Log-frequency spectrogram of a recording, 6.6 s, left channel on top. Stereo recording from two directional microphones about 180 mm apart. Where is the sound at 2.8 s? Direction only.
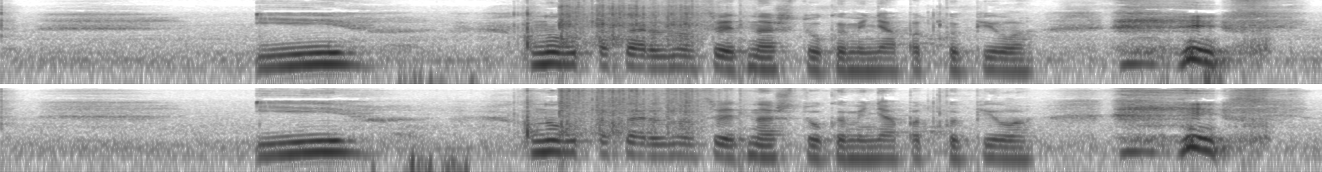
5° left (ahead or behind).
